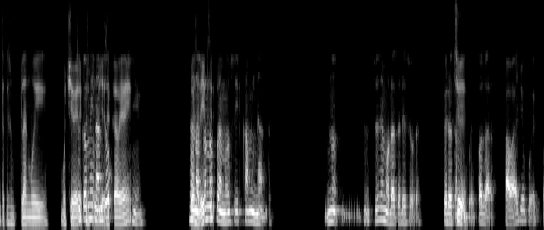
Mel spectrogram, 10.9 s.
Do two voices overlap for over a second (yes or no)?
yes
